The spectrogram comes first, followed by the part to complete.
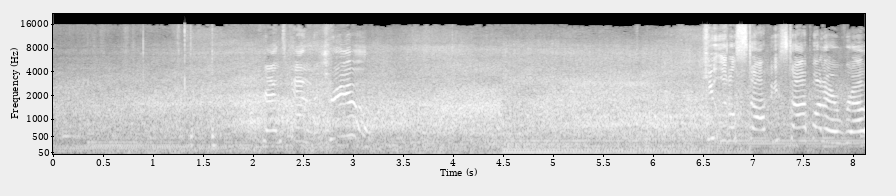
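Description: Road traffic on a highway: a swelling rush of tyres and engines as cars pass, with a low rumble from a passing vehicle about halfway through. Voices come in near the end.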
